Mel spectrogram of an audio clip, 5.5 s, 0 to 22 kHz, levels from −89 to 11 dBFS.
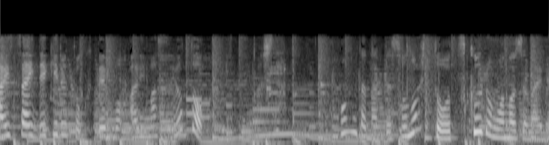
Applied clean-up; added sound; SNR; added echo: none; none; none; none.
